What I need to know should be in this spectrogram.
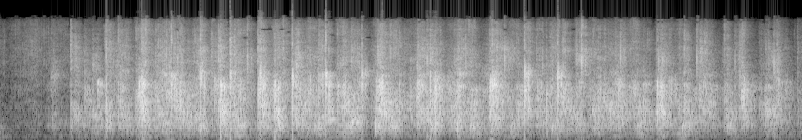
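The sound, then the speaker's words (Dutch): Brief applause at a farewell meeting for a departing member: a room of people clapping loudly and steadily after a quiet start, the claps dense, crisp and irregular throughout. “Ik stel voor dat we zo even kort applaudisseren.”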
